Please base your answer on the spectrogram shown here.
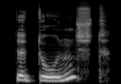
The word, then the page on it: de Dùnscht: Bas-Rhin; Strasbourg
